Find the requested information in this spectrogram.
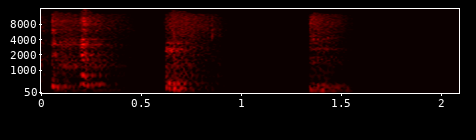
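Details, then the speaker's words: Dog snoring, heard in the background of a conversation; short, rough snorting breaths with a low rattle, separated by silence. "J'entends ton chien ronfler. C'est faou. Moi je dors avec ça tous les soirs."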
